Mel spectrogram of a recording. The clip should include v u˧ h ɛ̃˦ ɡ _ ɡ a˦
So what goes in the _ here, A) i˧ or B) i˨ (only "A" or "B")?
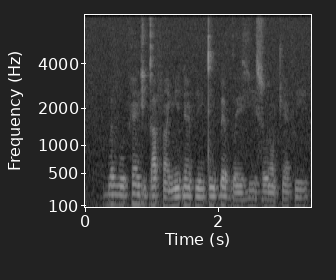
B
